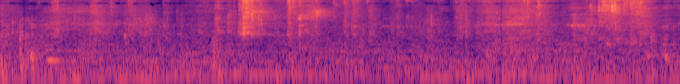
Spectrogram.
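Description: People chewing hard pani puri shells: faint crunching and wet mouth noises, with a few short, louder crunches.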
